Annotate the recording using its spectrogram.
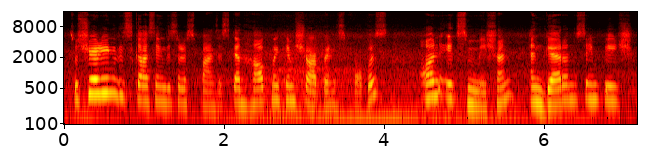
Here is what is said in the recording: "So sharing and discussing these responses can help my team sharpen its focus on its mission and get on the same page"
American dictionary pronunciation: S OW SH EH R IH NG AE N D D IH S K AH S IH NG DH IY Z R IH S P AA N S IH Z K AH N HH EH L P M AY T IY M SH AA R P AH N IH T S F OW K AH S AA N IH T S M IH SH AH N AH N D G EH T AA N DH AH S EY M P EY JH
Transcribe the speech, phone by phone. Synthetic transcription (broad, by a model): S OW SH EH R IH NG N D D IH S K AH S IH NG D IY S R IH S P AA N S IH S K AH N HH EH L P M AY T IY M SH AA R P AH N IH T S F OW K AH S AA N IH T S M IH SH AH N AH N D G EH T AA N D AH S EY M P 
